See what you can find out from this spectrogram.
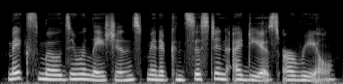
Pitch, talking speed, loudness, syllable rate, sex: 215 Hz, 175 wpm, -15 LUFS, 5.5 syllables/s, female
